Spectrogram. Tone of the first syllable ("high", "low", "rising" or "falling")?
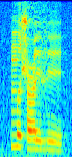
high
